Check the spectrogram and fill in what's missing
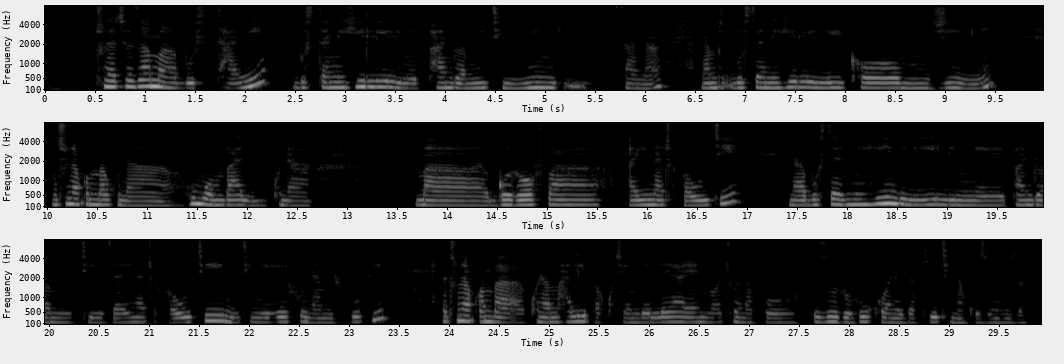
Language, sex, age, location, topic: Swahili, female, 18-24, Nairobi, government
